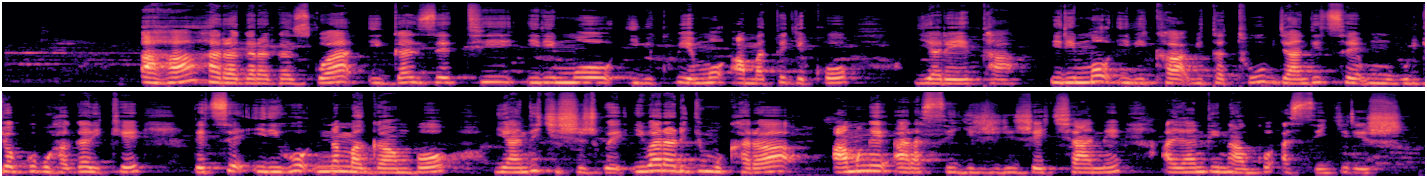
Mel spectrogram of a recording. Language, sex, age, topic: Kinyarwanda, female, 18-24, government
